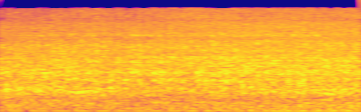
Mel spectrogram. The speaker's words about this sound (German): Bus kommt.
